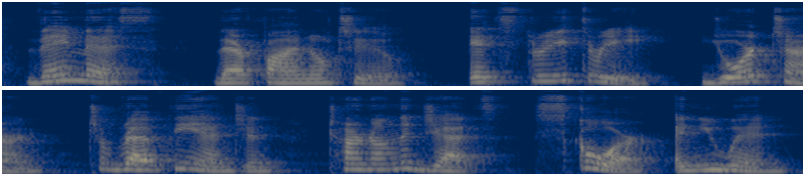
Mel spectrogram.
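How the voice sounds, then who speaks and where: A woman reading a children's novel aloud in an expressive storytelling style. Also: mid-range voice. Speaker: storybook reader.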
